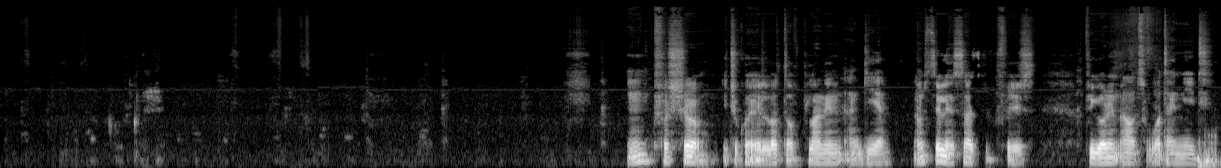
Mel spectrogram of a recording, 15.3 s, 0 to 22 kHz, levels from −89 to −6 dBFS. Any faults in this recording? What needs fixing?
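The speech briefly speeds up about 6% and rises roughly a semitone (106 cents) at 3.97–4.61 s, 10.47–11.46 s (after "requires a lot of", before "still in search phase") and 14.03 s to the end (after "in search phase figuring"), likely a drift correction step in clock-matching software. To prevent it, use a shared clock or resample gradually instead of in abrupt steps.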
